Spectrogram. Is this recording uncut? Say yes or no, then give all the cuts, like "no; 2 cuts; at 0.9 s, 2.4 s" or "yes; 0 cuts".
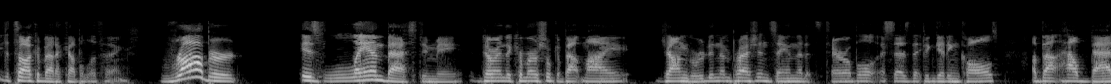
no; 5 cuts; at 1.5 s, 3.2 s, 5.5 s, 8.8 s, 9.2 s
